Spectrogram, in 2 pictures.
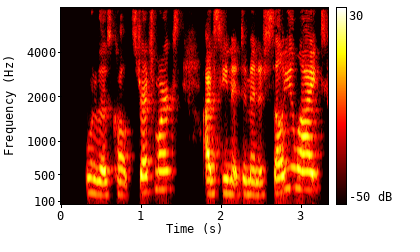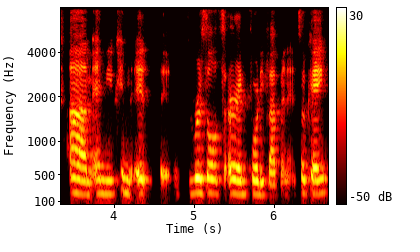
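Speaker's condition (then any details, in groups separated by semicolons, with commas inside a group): No condition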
